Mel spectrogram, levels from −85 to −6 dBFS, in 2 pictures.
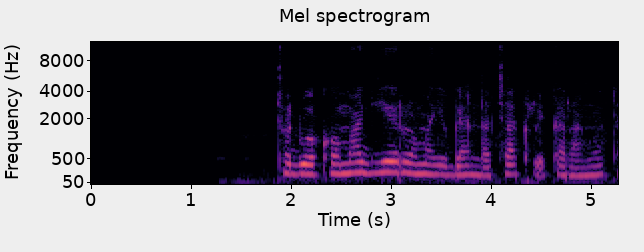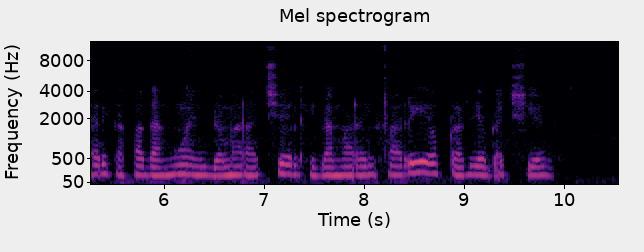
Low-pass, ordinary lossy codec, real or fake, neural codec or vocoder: none; none; fake; codec, 24 kHz, 6 kbps, HILCodec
